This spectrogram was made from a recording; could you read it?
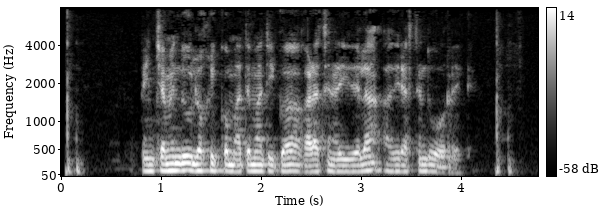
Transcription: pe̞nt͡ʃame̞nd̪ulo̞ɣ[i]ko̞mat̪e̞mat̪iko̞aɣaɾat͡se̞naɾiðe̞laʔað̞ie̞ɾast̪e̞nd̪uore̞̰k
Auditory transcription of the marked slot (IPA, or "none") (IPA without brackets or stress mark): i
